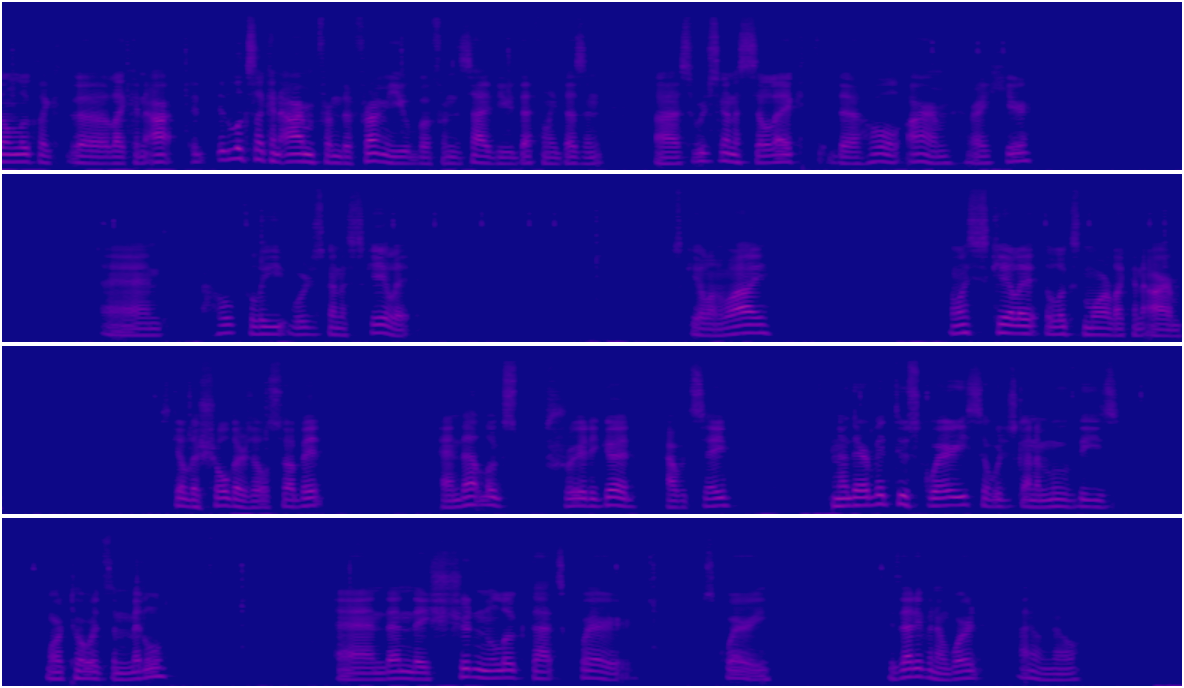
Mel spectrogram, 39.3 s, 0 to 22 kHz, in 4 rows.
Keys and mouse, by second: 4.3 Tab, 7.2 KP_1, 7.4 z, 8.3 c, 9.0 c, 11.8 c, 12.3 middle drag, 15.1 z, 15.6 s, 18.3 click, 19.9 middle click, 20.2 s, 21.3 click, 21.3-21.8 middle drag, 21.6 click, 27.1-28.9 right drag, 28.3 g, 30.9 right click, 30.9 g, 31.9 middle click, 34.4-36.0 drag, 36.0 g, 37.9 g, 38.9 click.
